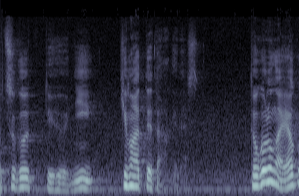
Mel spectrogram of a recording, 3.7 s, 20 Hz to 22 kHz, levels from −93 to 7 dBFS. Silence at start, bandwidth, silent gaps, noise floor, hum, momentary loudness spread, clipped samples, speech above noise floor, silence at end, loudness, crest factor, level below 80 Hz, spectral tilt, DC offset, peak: 0 s; 16 kHz; none; -52 dBFS; none; 24 LU; under 0.1%; 24 dB; 0 s; -28 LUFS; 16 dB; -62 dBFS; -6.5 dB/octave; under 0.1%; -12 dBFS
